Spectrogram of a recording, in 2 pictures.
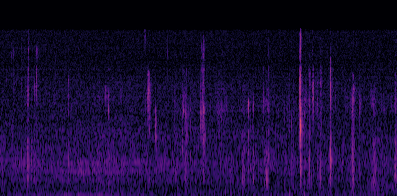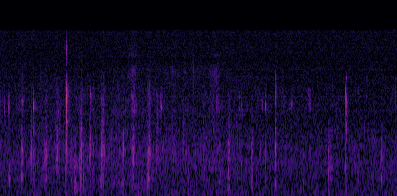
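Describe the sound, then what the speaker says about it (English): Close, wet chewing and biting of food, with soft squishy mouth sounds and a string of small sharp clicks and crunches recurring unevenly throughout, quiet and alone with no talking. "You're getting some free chewing ASMR right now."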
